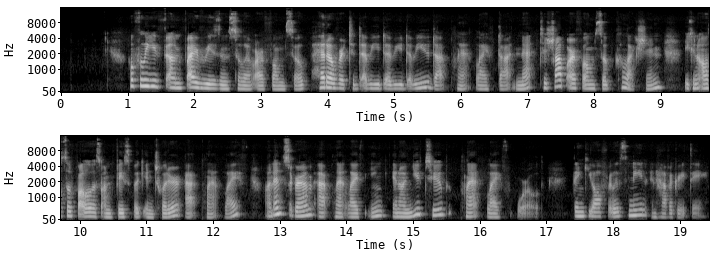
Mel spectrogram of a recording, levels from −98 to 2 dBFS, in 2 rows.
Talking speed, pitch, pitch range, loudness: 165 wpm, 180 Hz, 160-215 Hz, -28 LUFS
